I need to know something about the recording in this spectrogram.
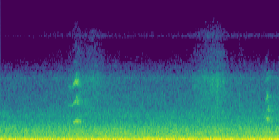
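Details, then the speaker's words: Three Daikin Cora split AC outdoor units mounted in a brick wall, all running at full load, heard from outside: soft even fan whoosh and low steady hum, no rattle or vibration; healthy. "from the outside there's only the fan basically there they're all three running full"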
